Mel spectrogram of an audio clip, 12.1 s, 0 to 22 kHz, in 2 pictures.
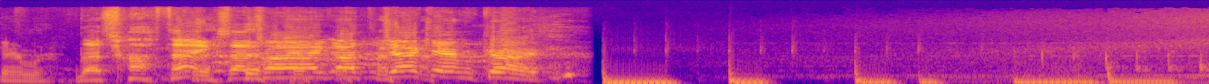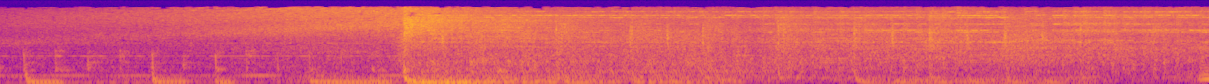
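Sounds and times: loud crash: 8.0 - 12.0
jackhammer breaking concrete: 8.1 - 12.0.

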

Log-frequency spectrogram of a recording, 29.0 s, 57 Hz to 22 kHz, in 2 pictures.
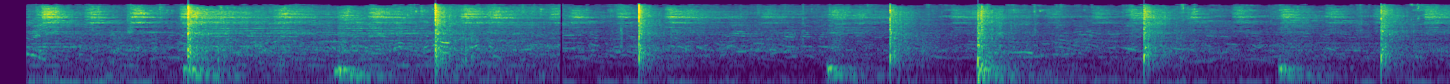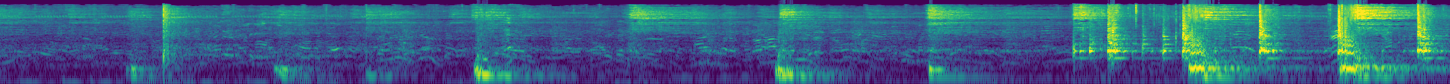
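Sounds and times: music: 0.3 - 29.0
voices: 0.3 - 29.0
firecrackers banging: 0.9 - 5.5, 6.1 - 7.2, 8.2 - 14.8, 15.8 - 16.6, 25.2 - 29.0.

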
